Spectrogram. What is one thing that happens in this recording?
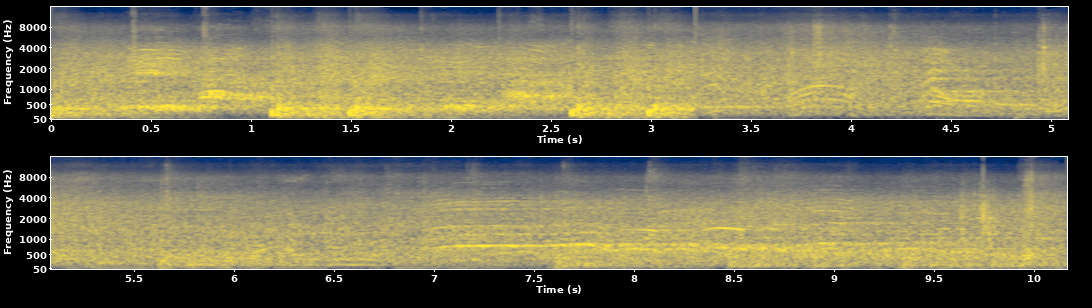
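A crowd in a large echoing arena cheers and chatters.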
